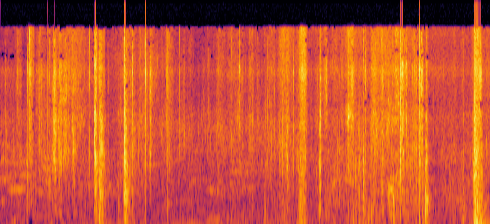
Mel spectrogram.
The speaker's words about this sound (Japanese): 今車に乗り込みました。この車はキーレスエントリーですらない古い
